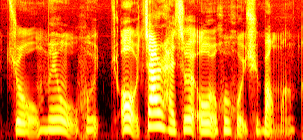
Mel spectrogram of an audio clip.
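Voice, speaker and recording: A young adult woman with a Taiwanese Mandarin accent, chatting casually and telling things in an animated, colloquial way. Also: on the high side, fast, dry recording, clean studio sound. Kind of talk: casual chat.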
